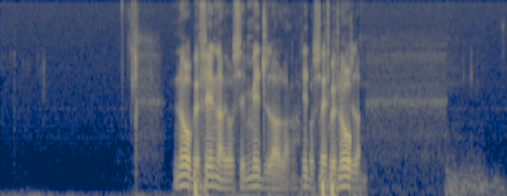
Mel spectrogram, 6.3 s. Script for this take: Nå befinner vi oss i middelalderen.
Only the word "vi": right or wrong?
wrong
